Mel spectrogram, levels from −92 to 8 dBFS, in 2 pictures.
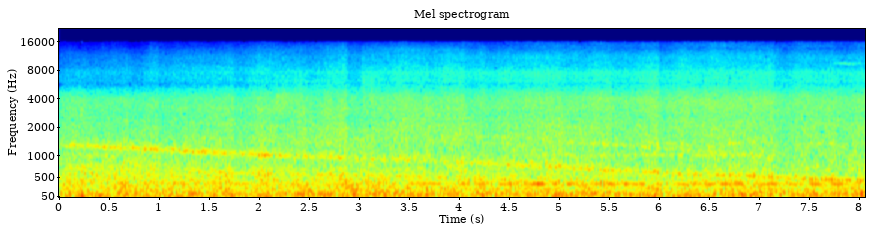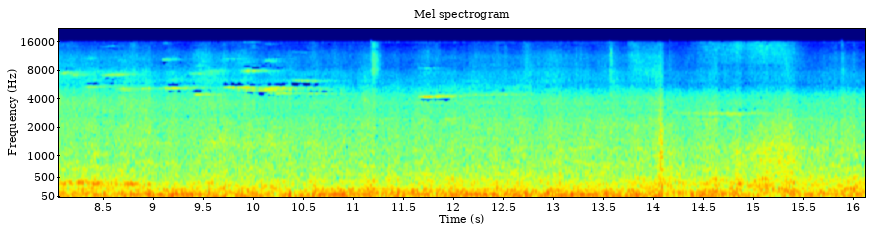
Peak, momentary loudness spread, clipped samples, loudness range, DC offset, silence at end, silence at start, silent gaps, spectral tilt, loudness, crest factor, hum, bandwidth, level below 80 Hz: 0 dBFS; 2 LU; under 0.1%; 1 LU; under 0.1%; 0 s; 0 s; none; -6 dB/octave; -16 LUFS; 14 dB; none; 16 kHz; -22 dBFS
